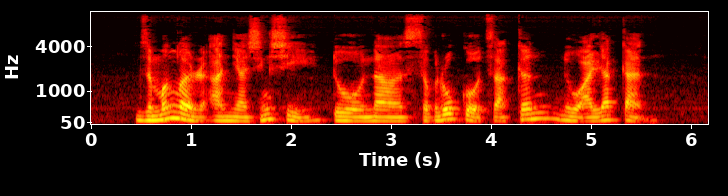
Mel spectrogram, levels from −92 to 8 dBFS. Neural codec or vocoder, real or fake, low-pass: none; real; 10.8 kHz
